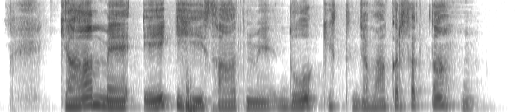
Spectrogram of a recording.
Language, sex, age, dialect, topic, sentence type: Hindi, male, 18-24, Garhwali, banking, question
